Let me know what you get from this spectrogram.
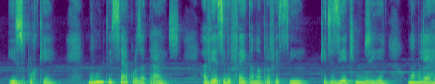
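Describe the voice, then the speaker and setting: Music plays behind a woman speaking at a very slow pace. Her intonation is monotone and flat. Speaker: storyteller. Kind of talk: read folk tale.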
